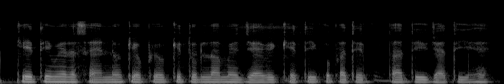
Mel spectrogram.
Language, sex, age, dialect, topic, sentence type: Hindi, male, 36-40, Awadhi Bundeli, agriculture, statement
